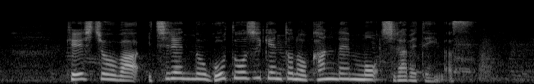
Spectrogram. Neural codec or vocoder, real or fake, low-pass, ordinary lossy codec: none; real; none; none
